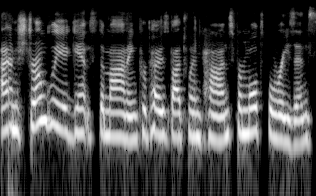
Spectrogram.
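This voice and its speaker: Speaking with a Southern US accent, a woman keeps a fairly quick pace. Her voice sits fairly high, and her intonation is lively. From US South, southeast Georgia. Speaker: public commenter, local landowner. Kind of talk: public comment.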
